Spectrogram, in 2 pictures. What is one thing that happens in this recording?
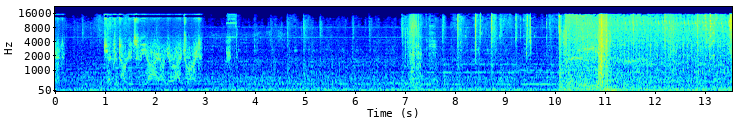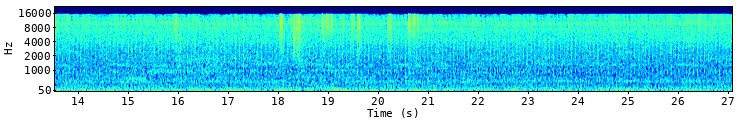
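A helicopter's engine and rotor drone steadily from inside the cabin.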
